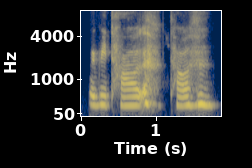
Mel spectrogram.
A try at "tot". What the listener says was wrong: you did add ending sound, but it's like touch. This one we only need like tot.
